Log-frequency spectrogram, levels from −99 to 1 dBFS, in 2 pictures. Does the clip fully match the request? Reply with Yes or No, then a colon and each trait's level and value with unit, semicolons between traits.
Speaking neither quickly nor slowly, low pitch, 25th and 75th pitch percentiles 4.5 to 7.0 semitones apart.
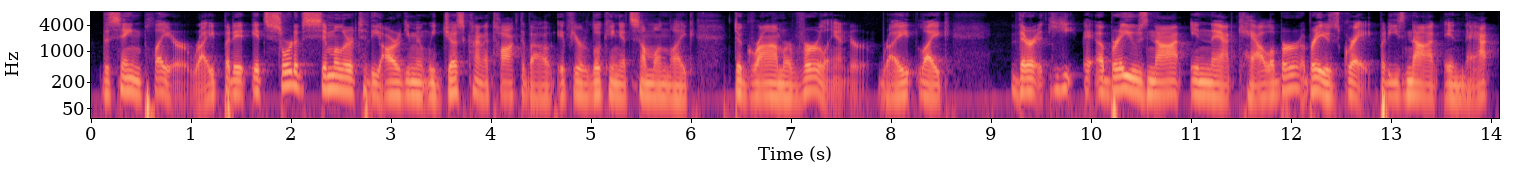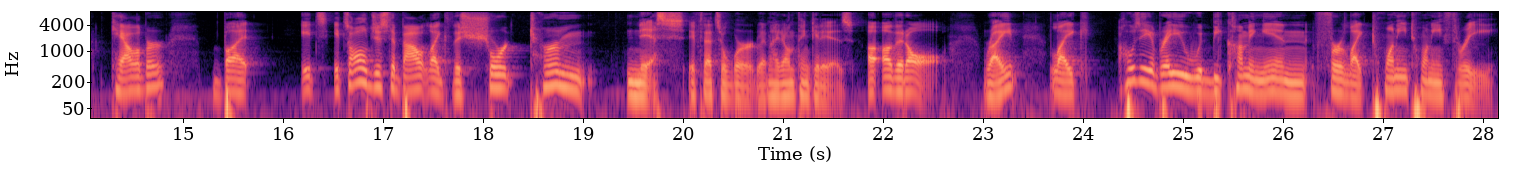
Yes: average, 170 wpm; low, 105 Hz; average, 4.8 semitones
